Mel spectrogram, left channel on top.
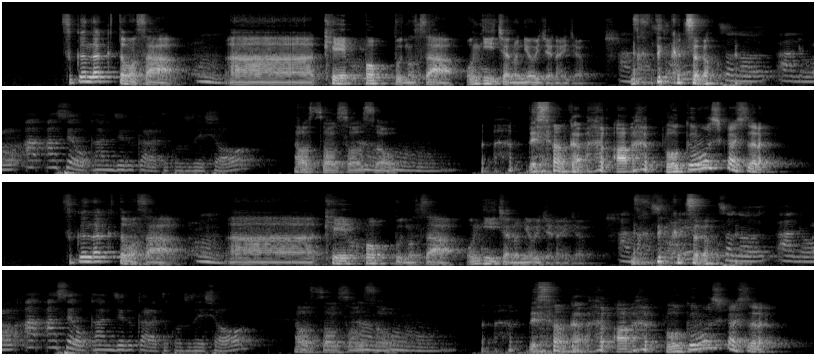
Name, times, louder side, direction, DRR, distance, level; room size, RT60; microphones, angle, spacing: voice 1, 0.6-1.8 2.3-7.1 11.0-12.1 13.0-15.7, left 4 dB, 70° left, 8 dB, 0.6 m, -25 dB
Bark, 1.2-2.3 2.9-4.2 4.6-4.8 5.9-6.0 6.6-7.4 8.1-8.5, right 1 dB, 25° right, 1.9 m, -46 dB
voice 2, 1.9-2.3 6.2-10.6 11.6-12.7, right 1 dB, 10° right, 1 dB, 0.4 m, -36 dB
9.1 x 6.2 x 3.3 m, 0.65 s
head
